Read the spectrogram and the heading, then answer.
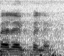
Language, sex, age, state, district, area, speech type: Assamese, male, 45-60, Assam, Tinsukia, rural, spontaneous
